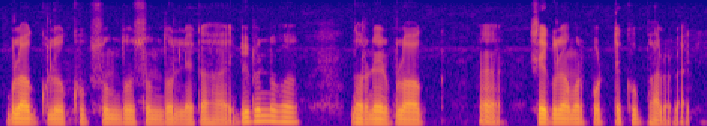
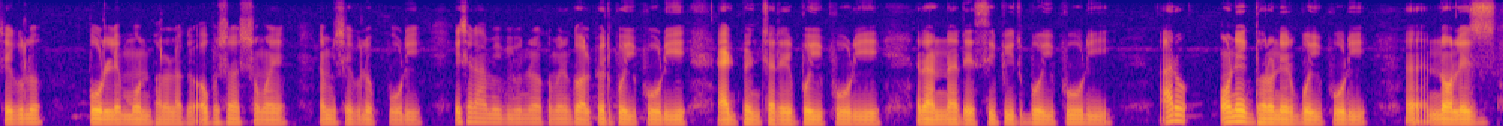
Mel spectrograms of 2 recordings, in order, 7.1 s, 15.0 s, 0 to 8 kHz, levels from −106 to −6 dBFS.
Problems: constant background noise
